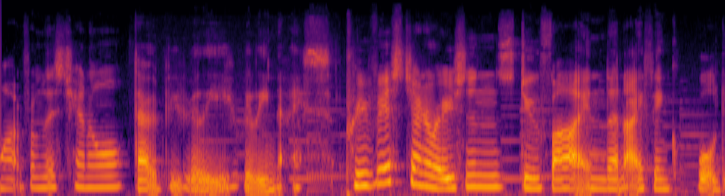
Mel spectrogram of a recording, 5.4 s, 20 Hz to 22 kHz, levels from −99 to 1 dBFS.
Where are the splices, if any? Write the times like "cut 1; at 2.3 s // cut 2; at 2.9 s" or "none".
cut 1; at 0.9 s // cut 2; at 2.6 s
